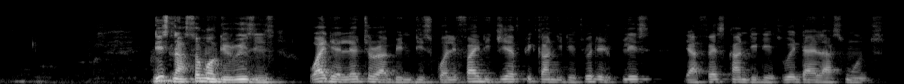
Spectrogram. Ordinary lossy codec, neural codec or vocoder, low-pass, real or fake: Opus, 32 kbps; none; 9.9 kHz; real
